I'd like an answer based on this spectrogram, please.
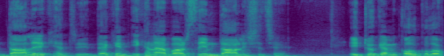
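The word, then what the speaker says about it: صمد: যেটা বলেছিলাম 5টা হরফ, সেম দালের ক্ষেত্রে আবারও এখানে জজম হয়েছে, দ্যাটস ওয়াই আমার এখানে কলকলা উচ্চারণ করতে হবে, আল্লাহু সমাদ। শুধু সমাদ, সমাদ এভাবে বলতে হবে না, আমাদের পড়তে হবে আল্লাহু সমাদ, সমাদ। হ্যাঁ, দে হালকা দে মতো সাউন্ড আসবে, দে এভাবে আসবে না, জাস্ট বাড়ি খাওয়ার সাথে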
